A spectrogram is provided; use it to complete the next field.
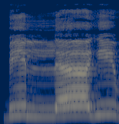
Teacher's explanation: باریک پڑھا جائے گا کیونکہ اللہ کے نام سے پہلے زیر ہے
